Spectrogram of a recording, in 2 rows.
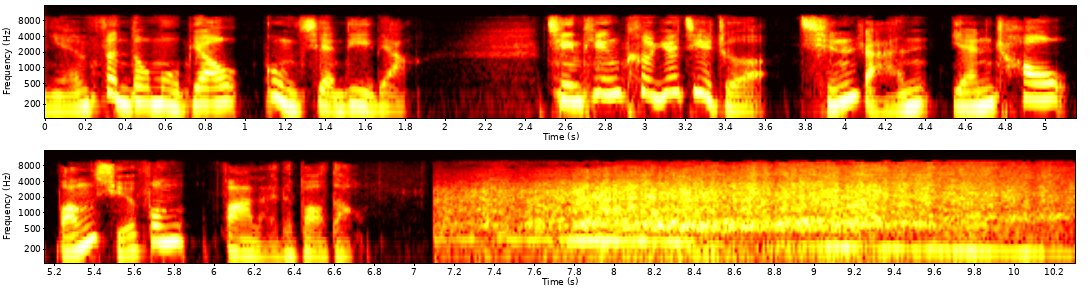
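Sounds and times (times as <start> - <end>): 
speech: 0.0 - 6.8
J-20 fighter jets roaring as they take off for an air combat exercise: 7.1 - 10.2.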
